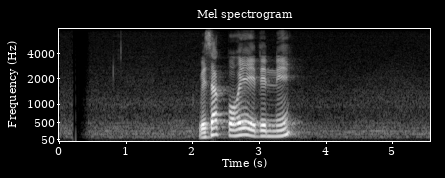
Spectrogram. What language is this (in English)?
Sinhala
